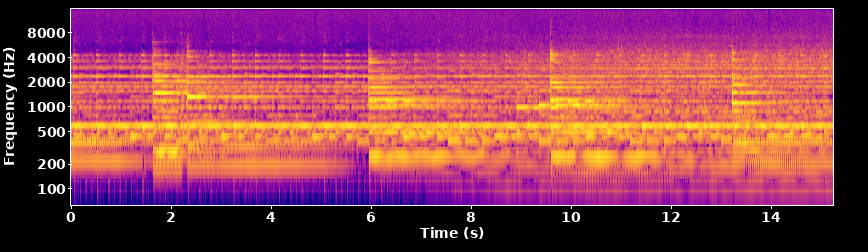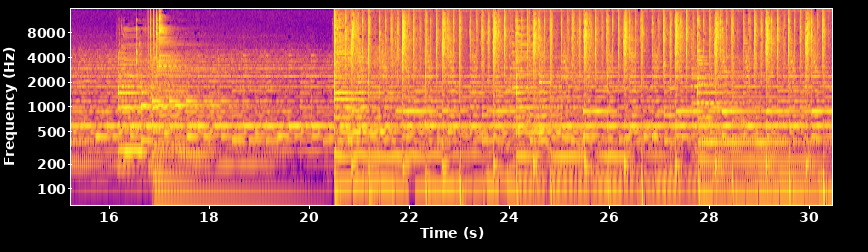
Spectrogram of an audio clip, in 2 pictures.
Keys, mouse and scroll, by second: 0.4 x, 3.0 right click, 4.1 l, 5.0 x, 6.6 right click, 7.3 alt+shift+right click, 8.4 f, 9.7 right click, 10.2 alt+shift+right click, 11.3 f, 15.1 click, 17.5 s, 21.4 click, 22.8 s, 25.7 middle click, 28.7 middle click, 28.7 click.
